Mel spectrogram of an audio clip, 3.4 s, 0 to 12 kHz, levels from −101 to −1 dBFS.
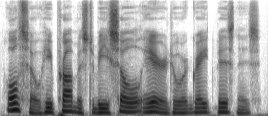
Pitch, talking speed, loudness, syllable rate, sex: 120 Hz, 195 wpm, -17 LUFS, 5.0 syllables/s, male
